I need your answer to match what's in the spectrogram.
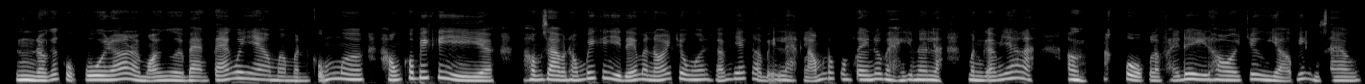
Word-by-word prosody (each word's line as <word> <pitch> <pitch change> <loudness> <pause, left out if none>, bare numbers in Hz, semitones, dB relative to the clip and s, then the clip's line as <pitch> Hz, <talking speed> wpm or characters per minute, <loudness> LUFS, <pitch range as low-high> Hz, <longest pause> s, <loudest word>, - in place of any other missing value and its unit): Ừm, 210 -1 +8
rồi 185 -1 +4
cái 230 +4 -2
cuộc 235 - -6
vui 210 0 +5
đó 245 +4 +2
là 220 -4 +1
mọi 175 0 +1
người 190 -2 +2
bàn 180 -1 -2
tán 205 +7 -1
với 290 -1 +1
nhau 235 -5 -3
mà 195 -2 -1
mình 175 -1 -3
cũng, 260 +9 -2
ờ, 230 -2 +3 0.2
hông 210 +1 0
có 285 - 0
biết 300 +2 0
cái 305 - +1
gì, 185 -6 +3
à 175 0 +1 0.3
hôm 215 +1 0
sao, 215 -3 +3
mình 195 - +1
hông 205 +1 0
biết 280 +2 0
cái 290 - -3
gì 220 -4 +2
để 185 +2 +1
mà 230 - -1
nói 210 +3 +1
chung 230 -5 0
á, 220 - 0
cảm 180 +6 -4
giác 270 +1 -4
là 245 - -3
bị 185 - -6
lạc 200 -3 -2
lõng 170 +9 -3
trong 275 -1 -6
công 235 -2 -5
ty 220 0 0
đó 245 +4 +1
bạn 210 -6 -1
cho 215 - -1
nên 215 -1 +3
là 195 - +1 0.3
mình 200 -3 +2
cảm 190 +2 -1
giác 280 +5 -1
là, 245 - -2 0.3
ừ, 225 -3 +5 0.2
bắt 245 - -14
buộc 190 -6 +2
là 175 - -2
phải 185 +2 -8
đi 235 -2 +3
thôi 205 -3 +1
chứ 235 -4 0
giờ 160 -4 -2
biết 250 - -5
làm 190 - -4
sao. 180 +1 -4
210 Hz, 285 wpm, -22 LUFS, 185-235 Hz, 0.3 s, Ừm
